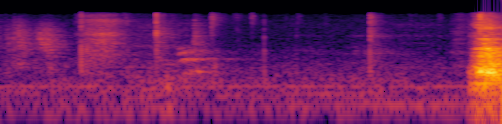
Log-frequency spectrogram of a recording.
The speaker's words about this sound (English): The dog says hi as well.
